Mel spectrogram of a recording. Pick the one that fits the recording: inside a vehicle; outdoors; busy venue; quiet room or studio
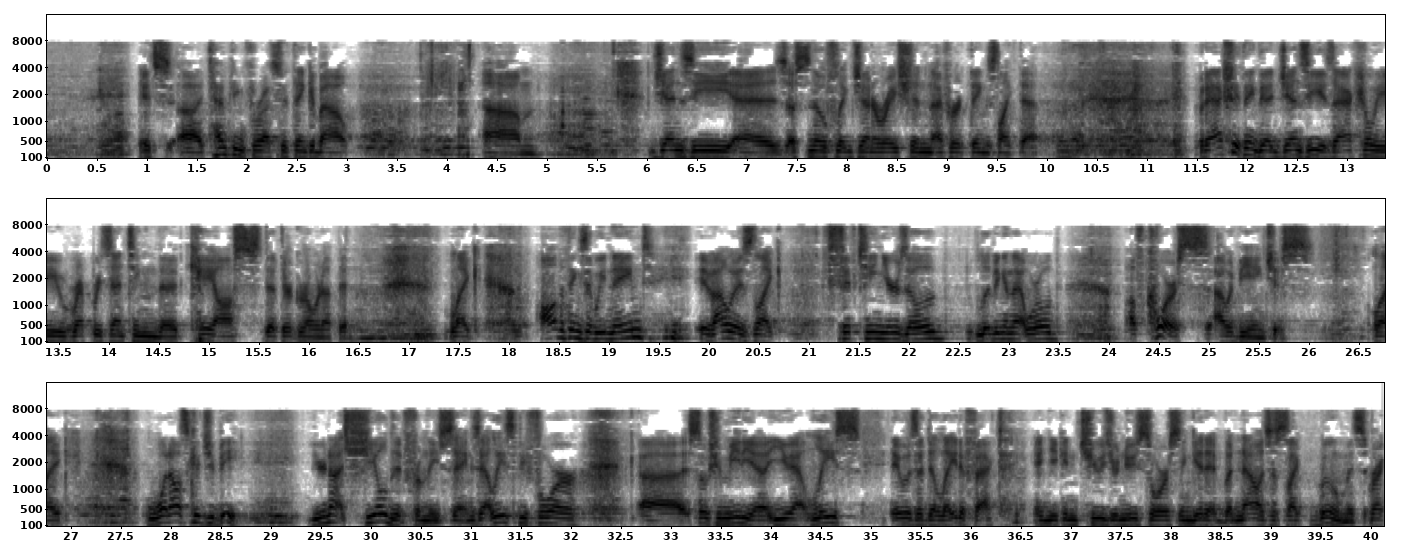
busy venue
